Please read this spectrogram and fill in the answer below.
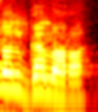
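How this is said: The word is said with a hard g sound. This is a local colloquial pronunciation. "به جای جیم گاف گفت"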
